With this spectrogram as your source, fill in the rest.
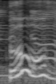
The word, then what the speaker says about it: Boov: Boov rhymes with groove.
